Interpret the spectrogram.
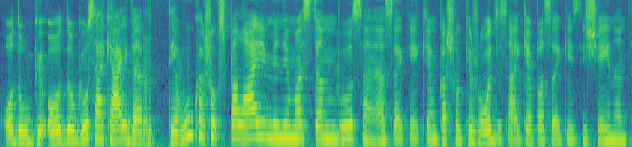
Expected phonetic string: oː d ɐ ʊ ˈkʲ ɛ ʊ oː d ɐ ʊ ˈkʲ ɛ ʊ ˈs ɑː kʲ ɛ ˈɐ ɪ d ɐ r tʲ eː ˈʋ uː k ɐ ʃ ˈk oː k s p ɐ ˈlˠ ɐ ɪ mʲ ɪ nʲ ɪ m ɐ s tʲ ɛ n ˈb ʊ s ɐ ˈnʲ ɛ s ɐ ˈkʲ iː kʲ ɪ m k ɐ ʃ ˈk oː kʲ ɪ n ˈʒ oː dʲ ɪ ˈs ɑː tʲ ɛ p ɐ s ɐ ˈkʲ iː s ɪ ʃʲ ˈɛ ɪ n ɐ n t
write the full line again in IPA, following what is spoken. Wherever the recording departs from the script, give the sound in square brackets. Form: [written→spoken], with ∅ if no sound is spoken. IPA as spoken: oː d ɐ ʊ [ˈkʲ→ˈɡʲ] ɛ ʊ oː d ɐ ʊ [ˈkʲ→ˈɡʲ] ɛ ʊ ˈs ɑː kʲ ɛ ˈɐ ɪ d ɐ r tʲ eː ˈʋ uː k ɐ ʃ ˈk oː k s p ɐ ˈlˠ ɐ ɪ mʲ ɪ nʲ ɪ m ɐ s tʲ ɛ n ˈb ʊ s ɐ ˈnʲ ɛ s ɐ ˈkʲ iː kʲ ɪ m k ɐ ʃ ˈk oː kʲ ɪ [n→∅] ˈʒ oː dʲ ɪ ˈs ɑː [tʲ→kʲ] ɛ p ɐ s ɐ ˈkʲ iː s ɪ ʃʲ ˈɛ ɪ n ɐ n t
